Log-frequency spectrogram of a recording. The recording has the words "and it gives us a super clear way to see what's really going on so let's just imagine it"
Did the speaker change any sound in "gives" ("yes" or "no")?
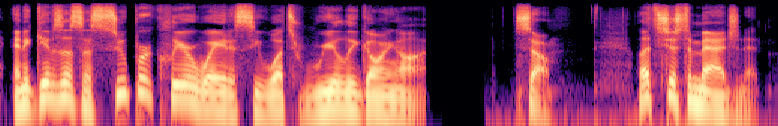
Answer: no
